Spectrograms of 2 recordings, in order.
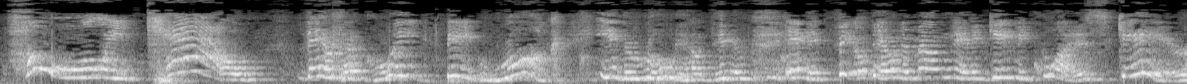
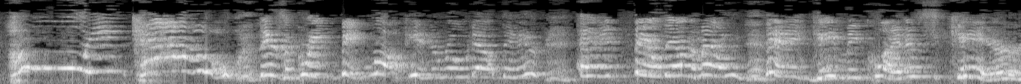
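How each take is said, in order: First: Higher, slow, hammed-up alarm; alarmed Common John. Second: Much higher, slow sung-out alarm; hammed-up panic; wailing Common John. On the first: Common John warns of the rock in the road, hammed-up alarm. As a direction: sell the scare to the children. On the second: Common John tells the king about the rock, sung-out panic.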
